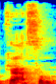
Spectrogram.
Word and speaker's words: castle: So the castle is the first word that has silent T in it.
